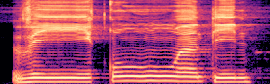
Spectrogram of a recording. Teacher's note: Huruf dzi kita panjangkan 2 harokat karena di depannya terdapat ya sukun.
